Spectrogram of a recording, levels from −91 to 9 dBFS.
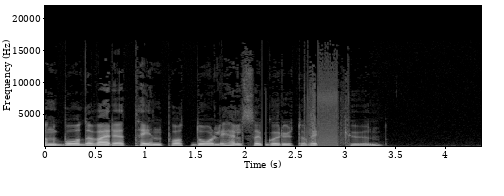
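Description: A speech clip with two separate dropouts close together. At 2.17 s, just after "på at dårlig helse", a 38 ms gap opens in the sound, until 2.21 s. This is a gap at a join of encoded pieces. Two separately encoded segments were butted together untrimmed. The encoder's start-up delay and last-frame padding both survive as silence. The edges are smeared by the codec. The speech then resumes where it left off. From 2.59 to 3.05 s, after "at dårlig helse går", comes an intermittent contact. A loose plug or cable breaks the circuit briefly. The signal cuts out for about 203 ms, with crackle at each edge. While the line is open, faint hiss remains.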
